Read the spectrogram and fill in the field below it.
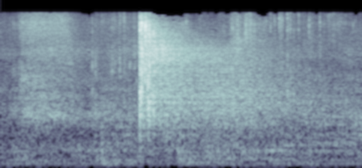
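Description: A hockey stick slaps a puck.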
